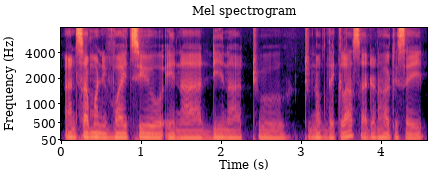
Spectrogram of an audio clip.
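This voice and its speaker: A man's voice: lowish voice, flat delivery, fairly quick, dark tone. A man hosting a casual podcast conversation, speaking hesitantly with many fillers and frequent laughs. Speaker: podcast host.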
